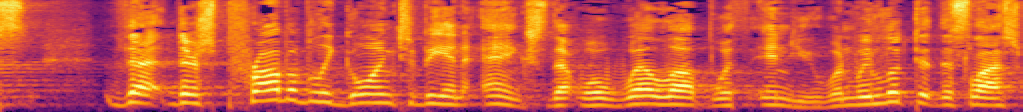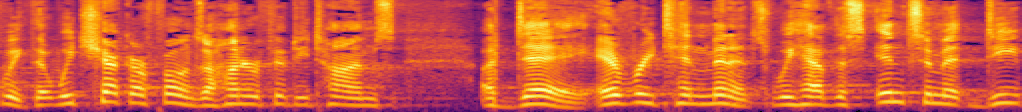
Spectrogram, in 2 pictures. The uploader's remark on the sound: Recorded live on 9/27/18 at The Fellowship.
